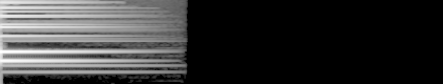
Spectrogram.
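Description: Bell-like chime sound effect, struck twice in quick succession, its ringing tones fading out within the first second.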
